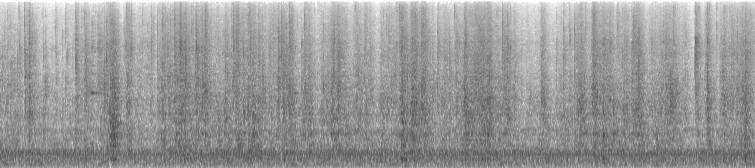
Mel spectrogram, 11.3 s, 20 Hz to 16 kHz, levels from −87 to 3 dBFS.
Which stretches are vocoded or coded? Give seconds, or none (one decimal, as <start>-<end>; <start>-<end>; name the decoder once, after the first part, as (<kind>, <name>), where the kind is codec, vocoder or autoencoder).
none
